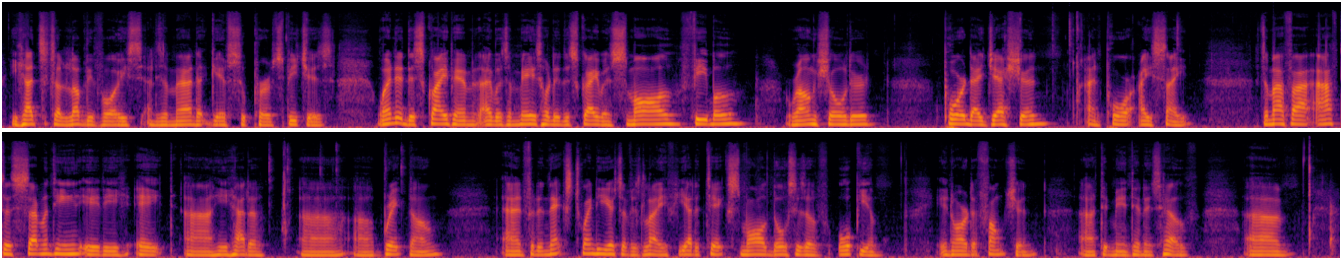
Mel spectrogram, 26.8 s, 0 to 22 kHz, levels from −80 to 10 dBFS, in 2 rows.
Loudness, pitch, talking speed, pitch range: -17 LUFS, 125 Hz, 165 wpm, 115-135 Hz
